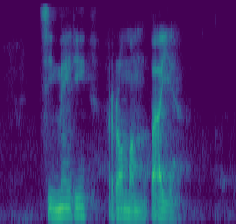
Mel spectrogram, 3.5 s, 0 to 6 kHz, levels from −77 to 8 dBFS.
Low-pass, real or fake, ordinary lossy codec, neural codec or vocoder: 5.4 kHz; fake; AAC, 48 kbps; codec, 16 kHz, 0.8 kbps, ZipCodec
